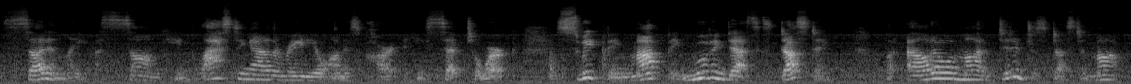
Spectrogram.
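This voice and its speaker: A woman narrating a children's storybook aloud in an expressive, dramatic and emphatic style. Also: mid-range voice, a little slow. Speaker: school principal reading aloud. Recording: echoey room, distant mic, faint noise.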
